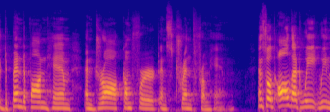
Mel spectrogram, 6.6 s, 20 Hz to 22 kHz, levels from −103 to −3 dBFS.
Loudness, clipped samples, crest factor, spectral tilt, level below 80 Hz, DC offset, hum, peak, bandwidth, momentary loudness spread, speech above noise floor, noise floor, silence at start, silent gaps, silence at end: -29 LUFS; under 0.1%; 20 dB; -6 dB/octave; -68 dBFS; under 0.1%; none; -10 dBFS; 12 kHz; 18 LU; 44 dB; -73 dBFS; 0 s; none; 0 s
